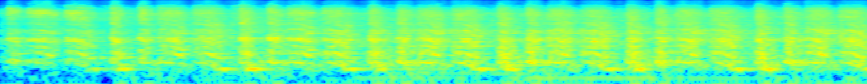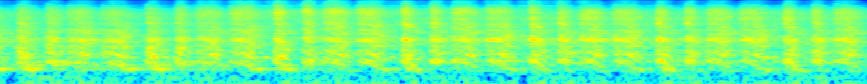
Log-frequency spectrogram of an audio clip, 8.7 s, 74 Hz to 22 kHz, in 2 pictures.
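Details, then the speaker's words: 2006 Lotus Exige (Toyota engine), salvage car that hasn't run for a while, on a jump box at 11.9 V: the starter spins steadily for nine seconds with no firing. It cranks but won't start; a lack of fuel or a fuel cutoff switch is suspected. "Hey, it's spinning over. It's going. It sounds like it wants to."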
